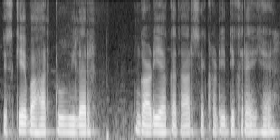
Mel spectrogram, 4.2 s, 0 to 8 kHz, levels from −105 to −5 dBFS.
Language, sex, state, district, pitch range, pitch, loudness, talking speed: Hindi, male, Uttar Pradesh, Lucknow, 115-120 Hz, 115 Hz, -18 LUFS, 155 wpm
